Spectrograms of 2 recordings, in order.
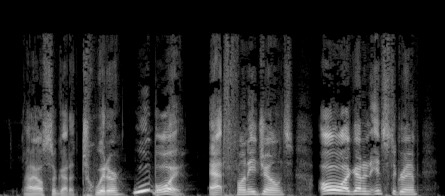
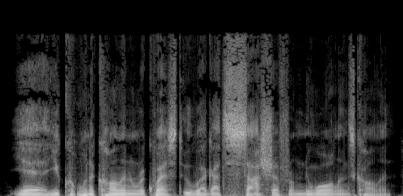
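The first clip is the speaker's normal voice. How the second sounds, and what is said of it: Smooth late-night R&B DJ voice. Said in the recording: “It's the late night R&B DJ voice. ... Late night R&B DJ.”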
